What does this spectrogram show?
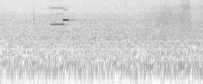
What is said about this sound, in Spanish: tengo que apagar la alarma que tengo aquí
